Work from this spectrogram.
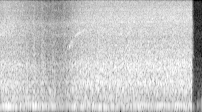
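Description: A power drill bores a hole into a wall for mounting a shelf, a loud, close, continuous whirring grind that rises in intensity and then cuts off abruptly.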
